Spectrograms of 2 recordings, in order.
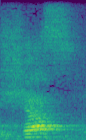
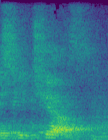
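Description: First: The word is shortened, said in a casual way. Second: The word keeps a clear y-sound, said carefully. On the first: The speech is colloquial, close to vernacular. "распространенное произношение ... разговорной и сдвинутой в сторону просторечия" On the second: The speech is formal and bookish. "сохранением йота ... сдвинутое в зону книжности"

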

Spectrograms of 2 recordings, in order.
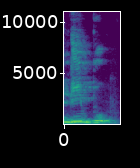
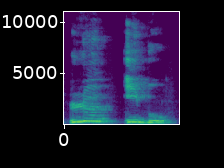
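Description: First: The article's vowel is dropped and joined to hibou. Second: The article's vowel is pronounced separately before hibou. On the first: The speaker calls it wrong. "we do not say l'hibou" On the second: The speaker calls it right. "we say le hibou"

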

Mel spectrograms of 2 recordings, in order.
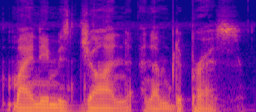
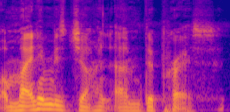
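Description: First: It is said in the speaker's ordinary voice. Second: It is said in a put-on younger voice. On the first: The speaker calls it wrong. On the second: The speaker calls it right.

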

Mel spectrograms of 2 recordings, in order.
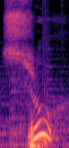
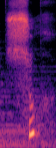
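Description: First: The sound is said loudly and strongly. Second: The sound is said quietly and softly. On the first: A big ship is passing by. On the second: A small boat is floating by.

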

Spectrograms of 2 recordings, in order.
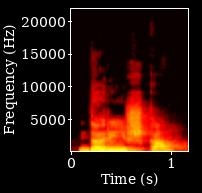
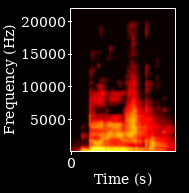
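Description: First: The consonant before к is devoiced. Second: The consonant before к stays voiced. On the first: The speaker calls it wrong. "у яких я роблю орфоепічні помилки" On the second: The speaker calls it right. "Тут дзвінки не оглушуємо перед глухим"

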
